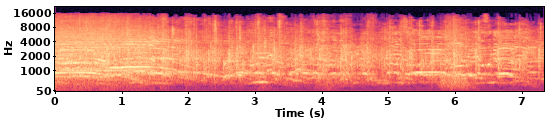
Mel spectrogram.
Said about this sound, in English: Clap your hands unto the Lord and shout unto the Lord with a voice of triumph.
